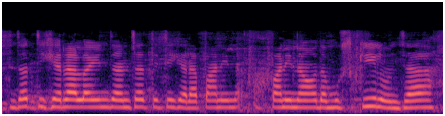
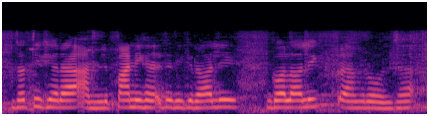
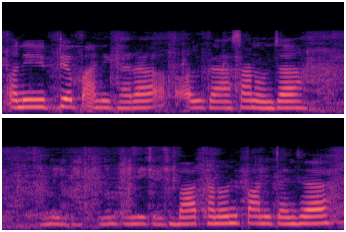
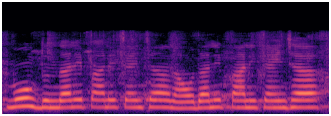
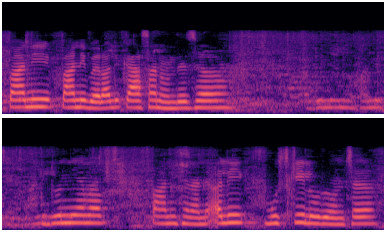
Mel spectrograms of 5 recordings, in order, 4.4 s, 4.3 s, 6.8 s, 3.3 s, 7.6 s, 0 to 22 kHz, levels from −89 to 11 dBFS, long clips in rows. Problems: none marked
